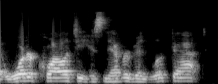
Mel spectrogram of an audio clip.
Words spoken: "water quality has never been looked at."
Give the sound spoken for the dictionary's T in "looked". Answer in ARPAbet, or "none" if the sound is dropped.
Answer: T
